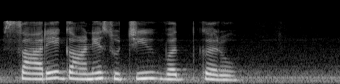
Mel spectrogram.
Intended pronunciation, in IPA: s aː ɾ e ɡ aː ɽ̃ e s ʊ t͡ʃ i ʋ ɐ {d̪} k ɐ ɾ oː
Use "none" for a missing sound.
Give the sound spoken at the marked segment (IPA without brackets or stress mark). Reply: d̪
